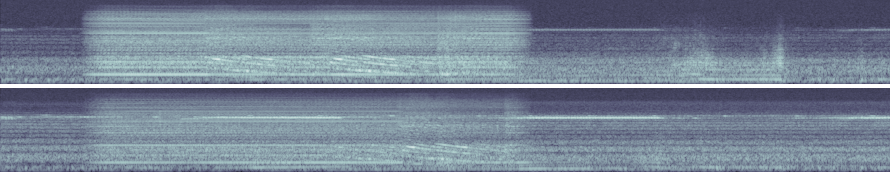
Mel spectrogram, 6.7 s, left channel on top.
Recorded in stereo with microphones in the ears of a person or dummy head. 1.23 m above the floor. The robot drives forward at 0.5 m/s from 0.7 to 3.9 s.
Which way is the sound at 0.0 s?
60° right (ahead or behind).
